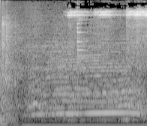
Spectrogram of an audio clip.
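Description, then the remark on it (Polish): A cow from a farmer's herd lets out a long, drawn-out moo, steady, with a faint high whine and rustling in the background and no one talking. “Ja mam hobby, z kolei chowam krowy, ale chodząc tutaj przy tych krowach, to mi towarzyszą bociany także tutaj w koło.”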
